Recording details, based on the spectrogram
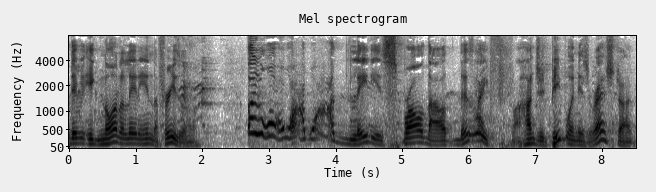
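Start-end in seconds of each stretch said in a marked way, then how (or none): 2.7-4.0 high mock whining; mock wailing. Mocking people fussing, high mock whine.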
